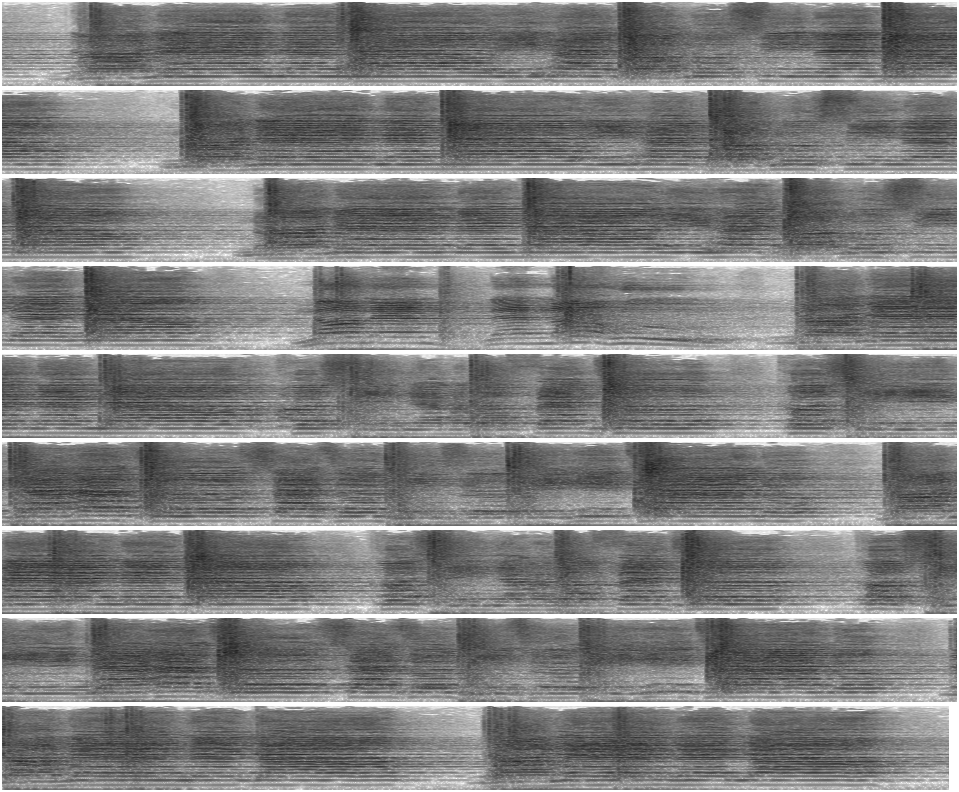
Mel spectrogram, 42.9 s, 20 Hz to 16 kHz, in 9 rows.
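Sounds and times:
voices chanting in held notes: 0.0 - 16.0, 17.4 - 42.9.

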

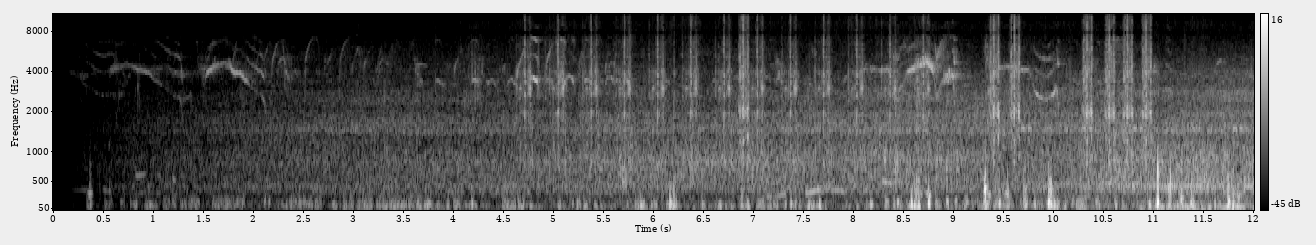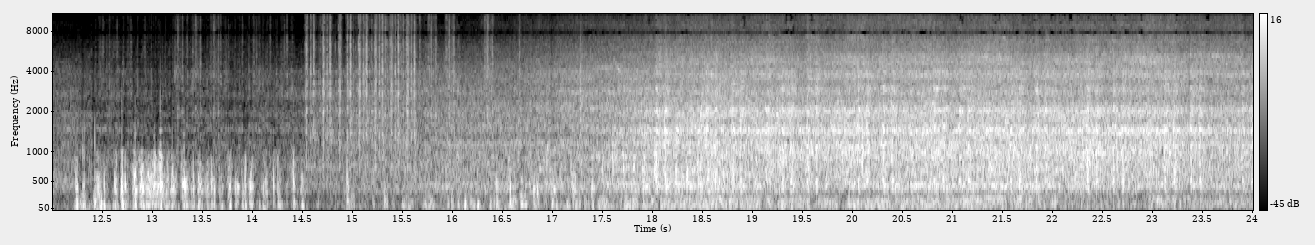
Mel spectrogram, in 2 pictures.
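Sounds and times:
birds chirping: 0.2 - 11.9
electric train rumble: 2.1 - 24.0
sharp clicks: 4.6 - 11.1, 12.4 - 16.6.

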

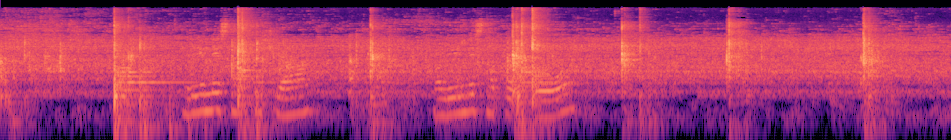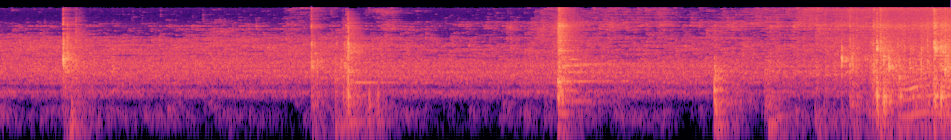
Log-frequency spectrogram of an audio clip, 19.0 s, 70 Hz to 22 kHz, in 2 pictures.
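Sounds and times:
frying sizzle: 0.0 - 19.0
mussels clinking into wok: 1.1 - 2.8, 15.0 - 15.8, 17.9 - 19.0.

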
